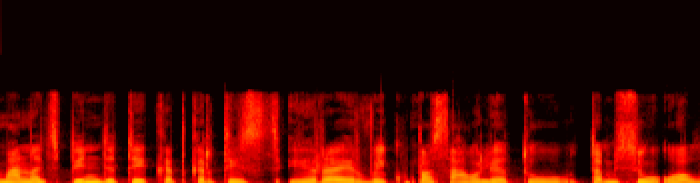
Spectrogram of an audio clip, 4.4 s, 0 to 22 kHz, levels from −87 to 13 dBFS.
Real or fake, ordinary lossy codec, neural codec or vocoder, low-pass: real; AAC, 64 kbps; none; 10.8 kHz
